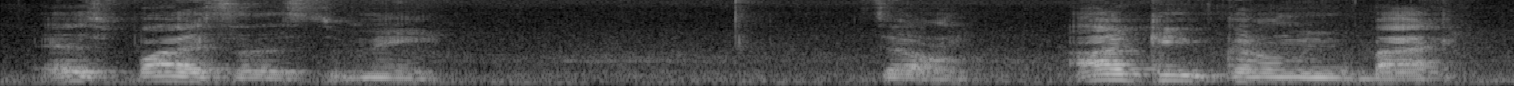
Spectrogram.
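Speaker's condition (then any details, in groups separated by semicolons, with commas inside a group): ALS; severe violent spasticity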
